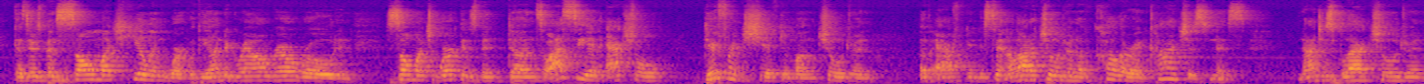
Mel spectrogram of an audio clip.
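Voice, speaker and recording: An older woman on a discussion panel, telling stories in an animated way with a big, full voice. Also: fairly low pitch. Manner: animated storytelling. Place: event hall. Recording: echoey room, distant mic.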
